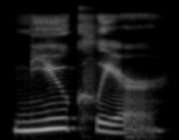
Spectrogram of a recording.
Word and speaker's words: nuclear: Nuclear. Three syllables.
